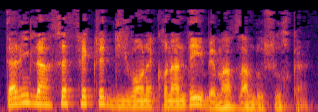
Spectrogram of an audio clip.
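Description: A man with a husky, mid-range voice narrates a first-person story as an audiobook reader. His delivery is calm, measured and scripted.

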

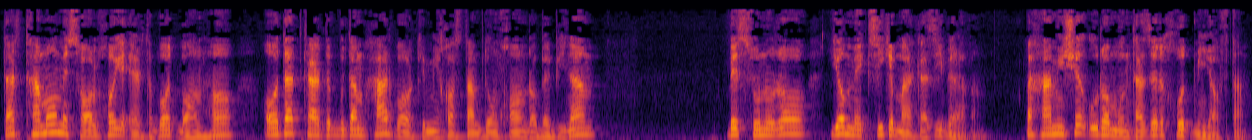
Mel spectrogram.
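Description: Husky man narrating an audiobook calmly. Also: medium pitch. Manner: calm, measured storytelling. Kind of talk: scripted narration.

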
